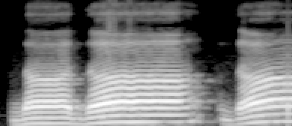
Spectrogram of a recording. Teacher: Do enggak boleh diseret atau tidak boleh dipanjangkan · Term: satu ketukan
